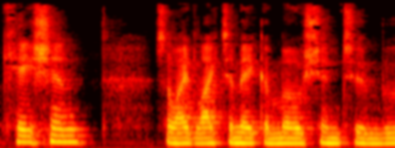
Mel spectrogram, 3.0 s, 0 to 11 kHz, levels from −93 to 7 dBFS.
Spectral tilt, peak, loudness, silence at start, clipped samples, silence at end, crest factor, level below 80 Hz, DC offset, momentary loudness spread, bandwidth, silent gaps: -5 dB/octave; -8 dBFS; -26 LUFS; 0 s; under 0.1%; 0 s; 16 dB; -64 dBFS; under 0.1%; 7 LU; 10.5 kHz; none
